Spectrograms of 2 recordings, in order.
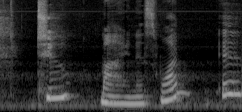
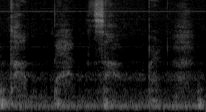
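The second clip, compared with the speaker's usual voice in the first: hushed whisper; 21 dB quieter, slower than usual. Shown as a demonstration. Finger rhyme for a child, whispering the soft bird.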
